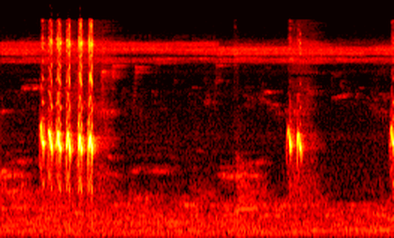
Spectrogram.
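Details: A breeding-condition female yellow-vented bulbul calls for a male, giving one fast string of six ringing notes followed after a pause by a short pair of notes and a single clipped note.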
